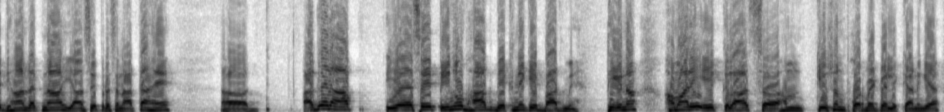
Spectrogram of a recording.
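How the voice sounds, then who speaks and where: A man whose voice sits high, recorded without room sound, teaches an exam-prep grammar lesson. He explains a rule, then goes over it again and again, frequently checking in with phrases like "okay?" and "ठीक है ना".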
